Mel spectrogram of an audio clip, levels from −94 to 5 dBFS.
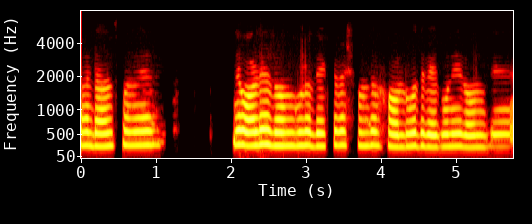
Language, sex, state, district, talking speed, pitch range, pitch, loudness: Bengali, female, West Bengal, Malda, 135 wpm, 255-280 Hz, 270 Hz, -16 LUFS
